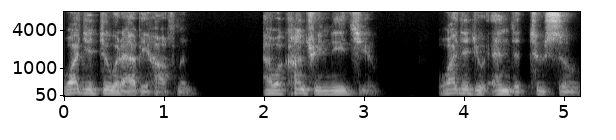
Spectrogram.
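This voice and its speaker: This man has a strong Brooklyn accent and a dark, mellow tone. His fairly low voice is somewhat breathy. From New York, Brooklyn. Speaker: poet. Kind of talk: poetry reading.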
